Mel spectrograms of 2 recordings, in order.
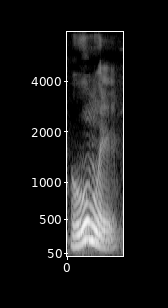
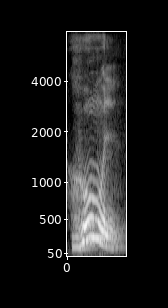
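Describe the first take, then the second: First: The opening h is slurred and dragged. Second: The opening h is articulated clearly. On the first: The speaker calls it wrong. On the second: The speaker calls it right.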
